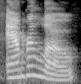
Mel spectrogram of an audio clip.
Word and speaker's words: Amberlough: It's Amberlough, like dough, a mnemonic that I have because I published the book and learned of her existence, a YA author named Amber Lowe, whose Twitter handle is Amberlough.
